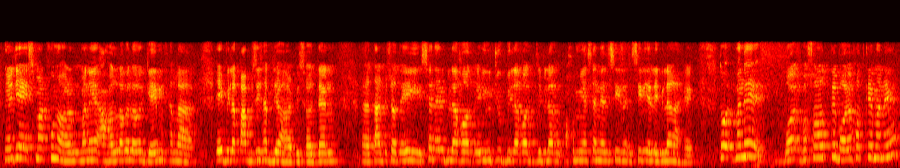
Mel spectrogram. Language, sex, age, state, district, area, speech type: Assamese, male, 18-30, Assam, Nalbari, rural, spontaneous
